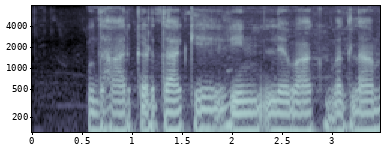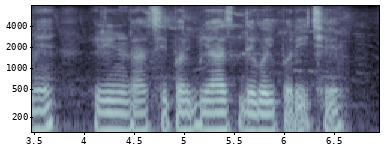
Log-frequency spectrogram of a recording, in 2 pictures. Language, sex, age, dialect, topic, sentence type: Maithili, male, 18-24, Eastern / Thethi, banking, statement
